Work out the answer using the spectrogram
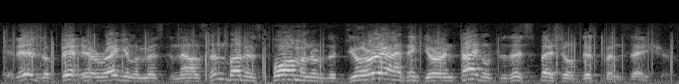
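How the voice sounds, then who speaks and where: An orotund, officious judge, voiced by a man in a vintage radio comedy. He declaims formally in a high voice, through the dull, noisy sound of an old broadcast. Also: lively intonation, brisk, close to an everyday voice. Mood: gracious, flattering. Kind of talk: 1940s radio comedy acting.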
